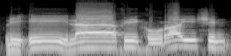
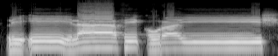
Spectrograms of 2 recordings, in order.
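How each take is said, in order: First: The word ends short, with a final -in. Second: The word ends drawn out, without the -in. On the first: The reader carries on without stopping. "dibaca pendek" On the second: The reader stops at this word. "dibaca panjang"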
